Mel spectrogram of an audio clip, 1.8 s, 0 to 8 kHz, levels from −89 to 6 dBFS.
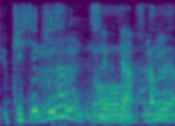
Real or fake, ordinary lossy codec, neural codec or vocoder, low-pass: real; none; none; 7.2 kHz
